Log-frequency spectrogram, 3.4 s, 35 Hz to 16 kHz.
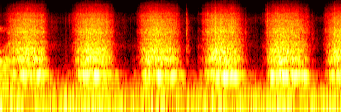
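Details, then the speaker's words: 6170R differential during reassembly, pinion shaft turned by hand. A dry scraping rub repeats about once a second per pinion turn. It did this before disassembly too. Cause: plastic shield rubbing on the ring gear. "you'll hear it when I'm turning the pinion shaft you can hear that and it did this before I took it apart too"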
